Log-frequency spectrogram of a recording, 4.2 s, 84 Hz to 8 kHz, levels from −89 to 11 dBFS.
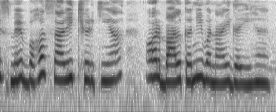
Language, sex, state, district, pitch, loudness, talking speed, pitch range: Hindi, female, Jharkhand, Palamu, 300 Hz, -13 LUFS, 130 wpm, 285-335 Hz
